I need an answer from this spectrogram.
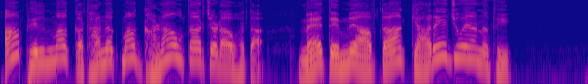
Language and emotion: Gujarati, surprised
